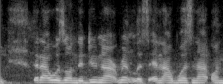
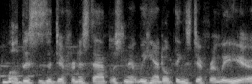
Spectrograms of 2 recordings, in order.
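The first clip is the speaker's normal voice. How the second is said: lower, quick, haughty clerk voice; imitating the clerk's dismissive reply, lower and quick; mock clerk voice; 7 semitones lower, faster than usual. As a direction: lightly put on the manager's smug tone. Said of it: "paying attention".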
